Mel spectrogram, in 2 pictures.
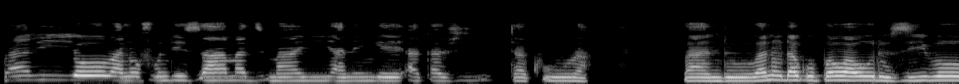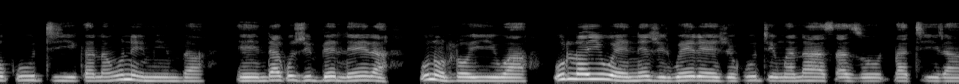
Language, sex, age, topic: Ndau, female, 25-35, health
